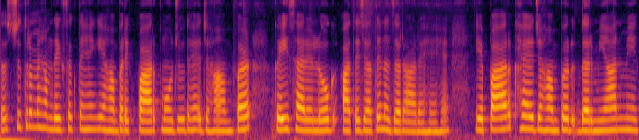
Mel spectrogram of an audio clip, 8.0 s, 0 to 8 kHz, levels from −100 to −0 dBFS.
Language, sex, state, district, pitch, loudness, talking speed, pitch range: Hindi, female, Maharashtra, Solapur, 230 Hz, -23 LUFS, 230 wpm, 220-245 Hz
